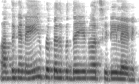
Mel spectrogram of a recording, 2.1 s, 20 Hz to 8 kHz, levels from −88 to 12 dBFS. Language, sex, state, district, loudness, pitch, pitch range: Telugu, female, Telangana, Nalgonda, -16 LUFS, 240 Hz, 225-250 Hz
